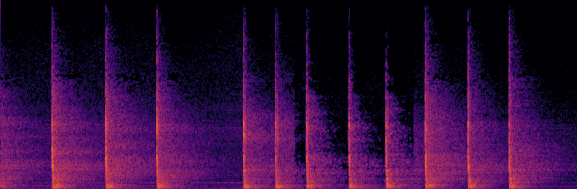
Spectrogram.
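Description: A tape-wrapped hammer taps parts onto a fire-damaged Landini a dozen times, sharp taps at first spaced out then quickening into a steady rhythm, close and clear with no talking.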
